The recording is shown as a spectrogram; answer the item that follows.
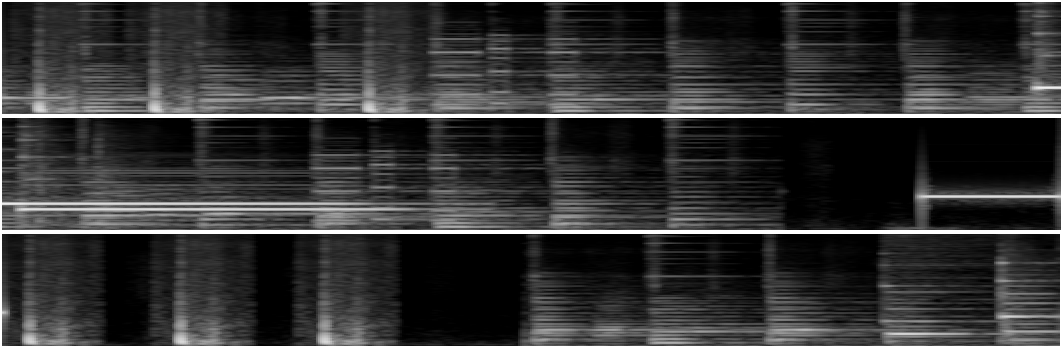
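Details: Upbeat plucked music with chime-like ding-dong notes and a brief held tone fills the whole stretch, with no animal sound.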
